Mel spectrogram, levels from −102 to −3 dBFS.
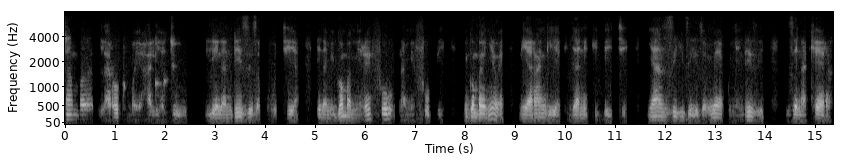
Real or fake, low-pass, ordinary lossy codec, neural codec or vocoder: fake; 7.2 kHz; Opus, 16 kbps; vocoder, 22.05 kHz, 80 mel bands, WaveNeXt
